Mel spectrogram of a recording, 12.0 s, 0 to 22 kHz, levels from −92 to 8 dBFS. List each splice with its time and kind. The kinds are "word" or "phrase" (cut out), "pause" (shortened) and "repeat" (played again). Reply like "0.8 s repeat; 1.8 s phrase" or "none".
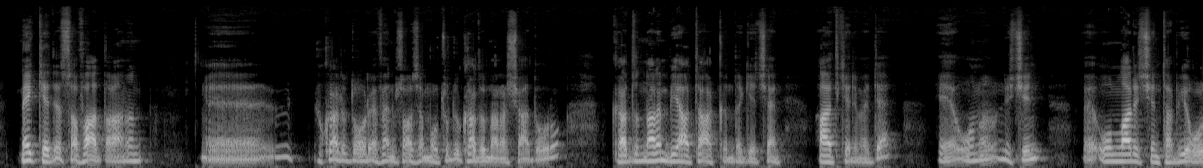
none

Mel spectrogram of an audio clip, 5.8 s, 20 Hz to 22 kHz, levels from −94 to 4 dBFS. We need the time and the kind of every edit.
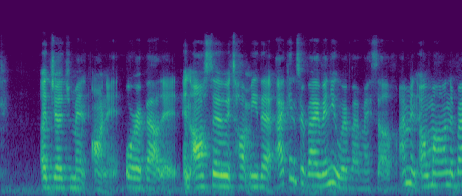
none

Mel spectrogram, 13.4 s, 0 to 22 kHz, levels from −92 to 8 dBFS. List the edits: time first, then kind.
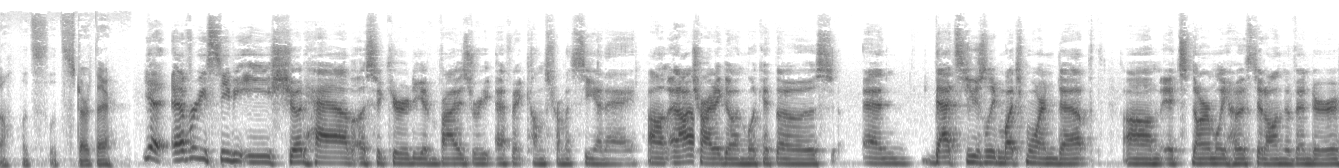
1.7 s word; 6.4 s pause; 6.9 s word; 11.1 s pause

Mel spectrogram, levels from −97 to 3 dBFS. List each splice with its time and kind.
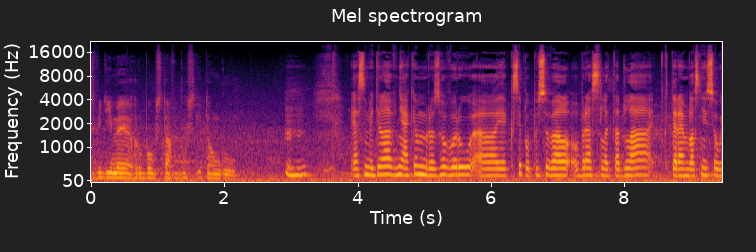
none

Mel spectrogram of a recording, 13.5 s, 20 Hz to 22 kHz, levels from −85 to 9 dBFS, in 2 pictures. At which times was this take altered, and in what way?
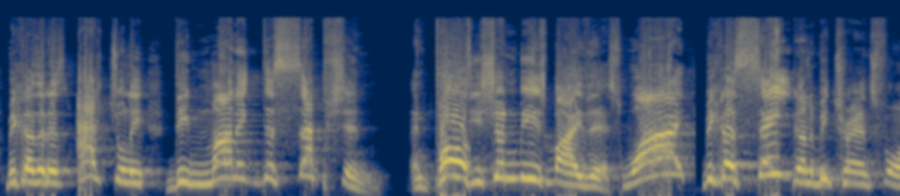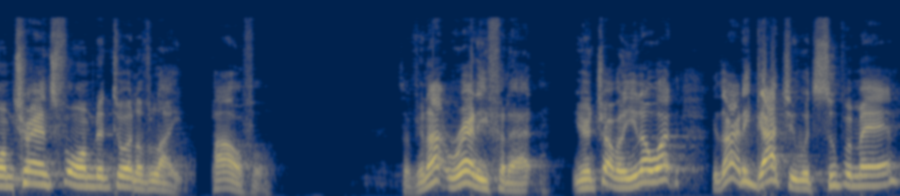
3.0 s pause; 3.5 s word; 4.1 s word; 5.2 s pause; 5.9 s word; 6.8 s repeat; 7.7 s word; 8.2 s pause

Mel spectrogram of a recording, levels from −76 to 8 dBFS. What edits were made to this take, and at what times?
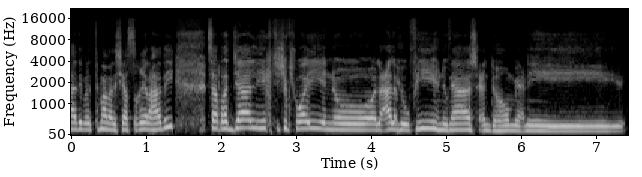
1.8 s word; 2.9 s word; 4.3 s word; 5.0 s word

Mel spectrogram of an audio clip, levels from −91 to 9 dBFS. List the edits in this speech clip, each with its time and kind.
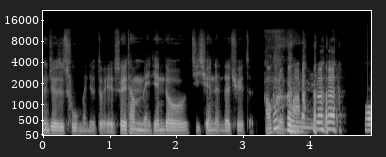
3.2 s pause

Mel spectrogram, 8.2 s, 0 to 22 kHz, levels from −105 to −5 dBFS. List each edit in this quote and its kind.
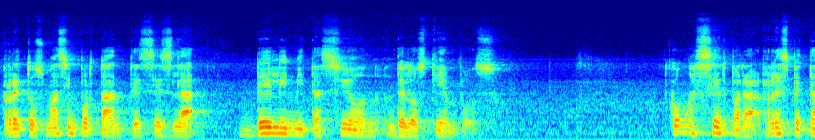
none

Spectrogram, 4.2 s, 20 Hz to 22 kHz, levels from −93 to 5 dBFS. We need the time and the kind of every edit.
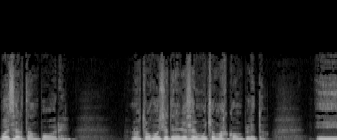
none

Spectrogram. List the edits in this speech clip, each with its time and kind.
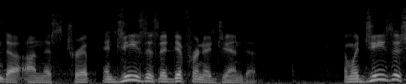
1.0 s pause; 1.6 s word

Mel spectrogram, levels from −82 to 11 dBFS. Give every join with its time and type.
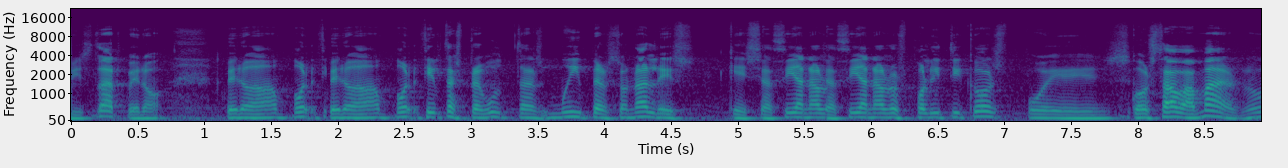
1.9 s repeat; 3.5 s word; 4.7 s pause; 5.6 s repeat; 7.9 s word

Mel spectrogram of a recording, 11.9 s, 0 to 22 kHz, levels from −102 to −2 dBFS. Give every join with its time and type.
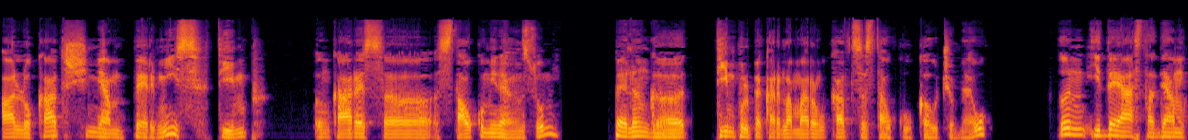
none

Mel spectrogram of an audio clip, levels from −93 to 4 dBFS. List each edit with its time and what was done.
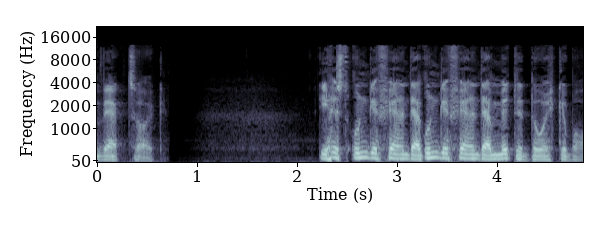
2.3 s word; 3.2 s repeat

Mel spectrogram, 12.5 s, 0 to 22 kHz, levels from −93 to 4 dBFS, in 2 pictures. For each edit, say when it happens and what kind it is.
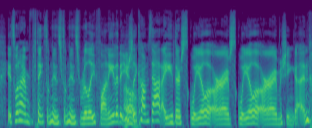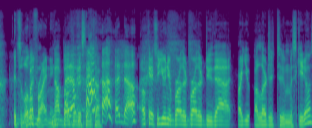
1.2 s repeat; 4.6 s repeat; 6.4 s pause; 10.0 s repeat; 11.2 s word

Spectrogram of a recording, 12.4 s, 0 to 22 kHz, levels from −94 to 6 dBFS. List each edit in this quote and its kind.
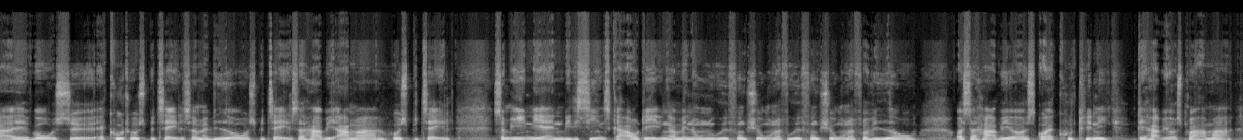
7.9 s repeat; 10.3 s phrase

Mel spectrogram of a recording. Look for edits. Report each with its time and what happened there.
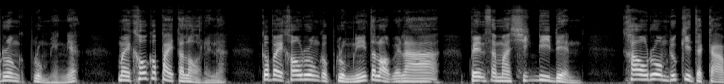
none

